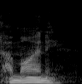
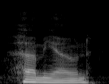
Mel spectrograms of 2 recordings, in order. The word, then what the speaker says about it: Hermione: It like Hermione from Harry Potter. – Right, and that's another commonly mispronounced one. A lot of people going for Hermione and things like that.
